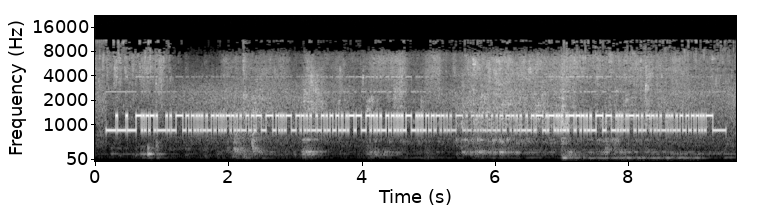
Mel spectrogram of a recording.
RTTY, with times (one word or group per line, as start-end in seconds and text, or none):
1.1-2.0 58674
2.1-3.0 89549
3.2-4.1 72039
4.2-5.1 86968
5.3-6.2 57612
6.3-7.2 75363
7.4-8.3 59630
8.4-9.3 62845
